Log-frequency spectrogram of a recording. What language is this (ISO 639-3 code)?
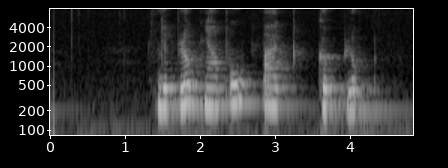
jav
